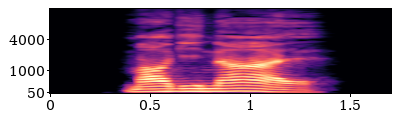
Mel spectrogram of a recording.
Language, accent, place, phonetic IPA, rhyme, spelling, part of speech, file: German, Germany, Berlin, [maʁɡiˈnaːl], -aːl, marginal, adjective, De-marginal.ogg
- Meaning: marginal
